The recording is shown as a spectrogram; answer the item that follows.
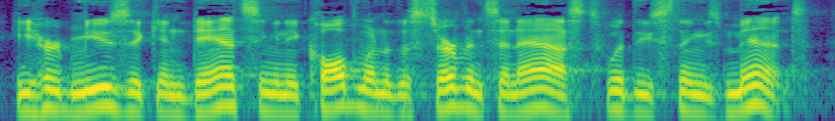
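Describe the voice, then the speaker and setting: A man who grew up in Turkey and spoke Turkish first, preaching an earnest, animated sermon as a guest preacher and reading scripture aloud. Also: mid-range voice, a little fast. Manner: earnest and animated, repeats words when emphasising, reads scripture aloud.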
